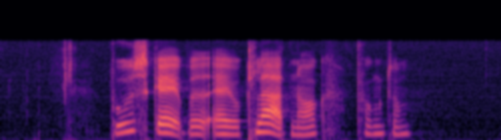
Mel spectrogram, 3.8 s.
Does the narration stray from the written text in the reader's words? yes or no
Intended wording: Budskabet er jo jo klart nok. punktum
yes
